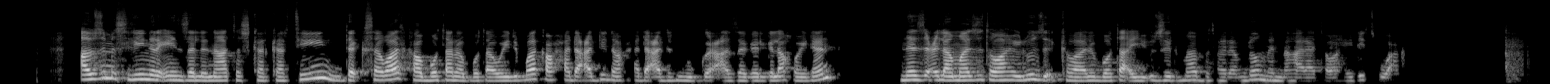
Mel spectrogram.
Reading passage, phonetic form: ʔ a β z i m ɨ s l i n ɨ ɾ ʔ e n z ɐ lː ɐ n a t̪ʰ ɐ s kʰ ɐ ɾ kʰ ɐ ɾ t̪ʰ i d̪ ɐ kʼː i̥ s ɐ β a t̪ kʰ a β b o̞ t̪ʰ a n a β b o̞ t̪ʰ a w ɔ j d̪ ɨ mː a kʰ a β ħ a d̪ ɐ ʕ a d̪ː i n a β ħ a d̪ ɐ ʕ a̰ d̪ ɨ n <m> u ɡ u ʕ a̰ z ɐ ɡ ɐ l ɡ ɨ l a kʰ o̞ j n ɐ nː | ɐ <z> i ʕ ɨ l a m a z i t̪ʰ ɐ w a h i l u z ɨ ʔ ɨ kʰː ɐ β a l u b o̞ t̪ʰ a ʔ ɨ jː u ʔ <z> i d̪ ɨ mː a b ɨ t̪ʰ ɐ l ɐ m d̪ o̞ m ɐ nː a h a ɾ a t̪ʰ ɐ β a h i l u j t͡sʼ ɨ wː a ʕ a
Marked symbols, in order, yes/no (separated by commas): yes, yes, yes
